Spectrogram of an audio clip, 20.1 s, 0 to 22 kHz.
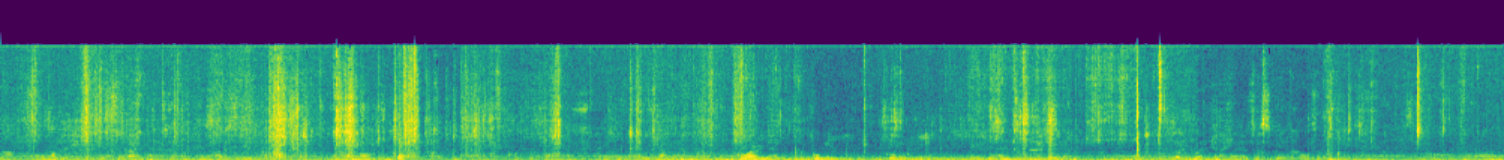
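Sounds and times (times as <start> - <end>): faint whine: 0.0 - 20.0
passenger chatter: 0.0 - 20.0
train rolling rumble: 0.0 - 20.0.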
